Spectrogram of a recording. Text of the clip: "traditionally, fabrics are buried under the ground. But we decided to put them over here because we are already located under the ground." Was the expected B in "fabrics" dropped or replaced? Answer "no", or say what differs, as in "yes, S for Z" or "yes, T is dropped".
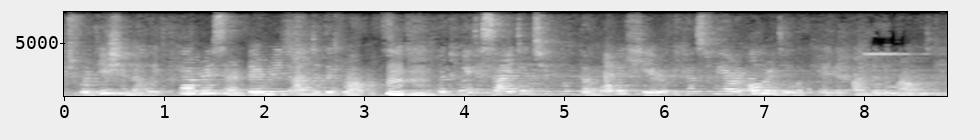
yes, B is dropped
